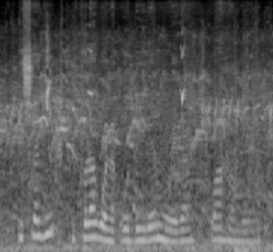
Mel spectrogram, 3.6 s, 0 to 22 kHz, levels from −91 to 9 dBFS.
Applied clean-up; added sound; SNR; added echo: none; Bird; 0 dB; none.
